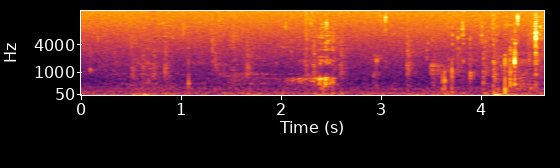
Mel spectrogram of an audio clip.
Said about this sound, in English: You'll notice you do have to chew, which is a fun part of the strawberry drink. This is strawberries are one of our medicines. And this drink is mashed up strawberries, and you can sweeten it with any sweetener. I used maple syrup.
